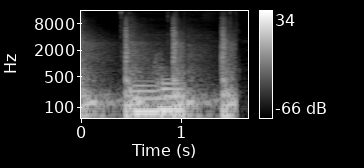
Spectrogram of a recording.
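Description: Room-mic drums from a live recording mix: three booming hits with ringing roomy decay, fairly close and solo, the last cutting off abruptly.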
